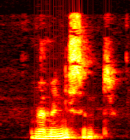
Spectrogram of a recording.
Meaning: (adjective) 1. Of, or relating to reminiscence 2. Suggestive of an earlier event or times 3. Tending to bring some memory etc. to mind (followed by of) 4. Remembering; undergoing reminiscence
- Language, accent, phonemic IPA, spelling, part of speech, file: English, Southern England, /ˌɹɛməˈnɪsnt/, reminiscent, adjective / noun, LL-Q1860 (eng)-reminiscent.wav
